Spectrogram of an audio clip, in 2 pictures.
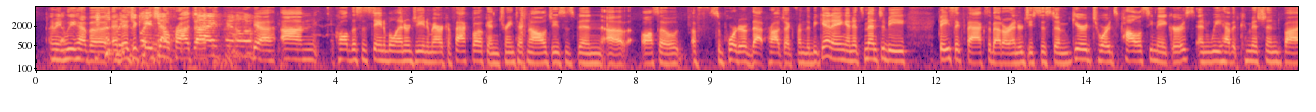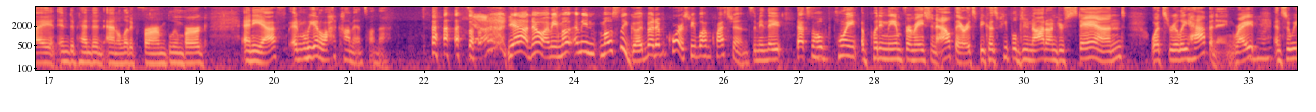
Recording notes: This special episode features a moderated conversation between four sustainability leaders, recorded live from Climate Week NYC.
